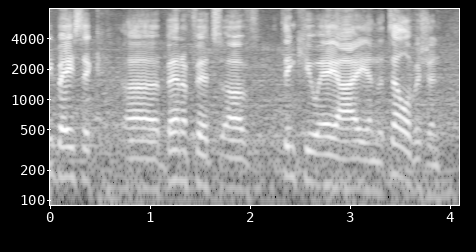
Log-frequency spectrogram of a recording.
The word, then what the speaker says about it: ThinQ: You said it right, ThinQ.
